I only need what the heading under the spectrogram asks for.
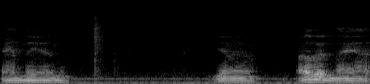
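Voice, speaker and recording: With a Southern US accent, a man speaks at a fairly slow pace in a dark, mellow tone and a very deep, low pitch, with audible room echo around him. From US South, South Carolina. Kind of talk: casual chat. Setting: live stream.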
